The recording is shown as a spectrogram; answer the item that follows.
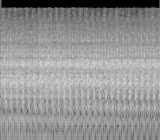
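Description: Homemade soda-can Stirling engine running steadily under an alcohol-lamp flame, its flywheel and crank linkage making a fast, even mechanical rattle.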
